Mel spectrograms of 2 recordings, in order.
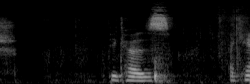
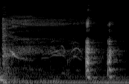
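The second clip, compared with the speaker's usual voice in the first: breathy surprised laugh; 12 semitones higher, 7 dB quieter than usual. Real, not acted. Laughing at the animal.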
